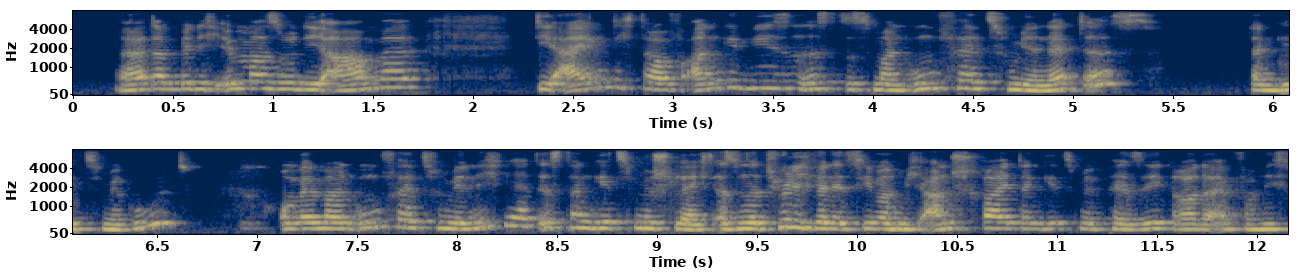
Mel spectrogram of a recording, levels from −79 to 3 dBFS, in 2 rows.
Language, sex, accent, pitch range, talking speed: German, female, German, 195-230 Hz, 270 wpm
